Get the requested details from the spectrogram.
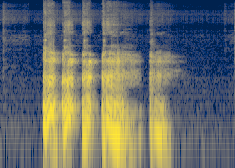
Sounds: Throat clearing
